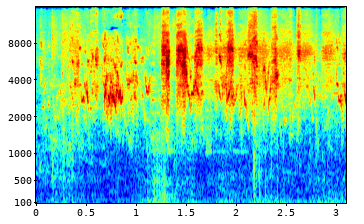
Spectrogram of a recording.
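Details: Budgerigars in an Australian aviary, a continuous busy flock chatter of high warbles, squeaks and chirps layered over one another with no pauses.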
